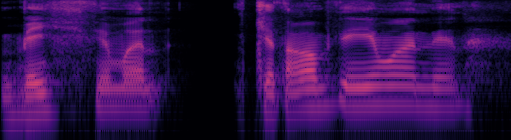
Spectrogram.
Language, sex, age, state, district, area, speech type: Kashmiri, male, 30-45, Jammu and Kashmir, Bandipora, rural, spontaneous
